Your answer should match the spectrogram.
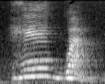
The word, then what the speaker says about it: régua: então ela é uma oxítona certo a palavra régua também é uma dissílaba então eu começo lá no final que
